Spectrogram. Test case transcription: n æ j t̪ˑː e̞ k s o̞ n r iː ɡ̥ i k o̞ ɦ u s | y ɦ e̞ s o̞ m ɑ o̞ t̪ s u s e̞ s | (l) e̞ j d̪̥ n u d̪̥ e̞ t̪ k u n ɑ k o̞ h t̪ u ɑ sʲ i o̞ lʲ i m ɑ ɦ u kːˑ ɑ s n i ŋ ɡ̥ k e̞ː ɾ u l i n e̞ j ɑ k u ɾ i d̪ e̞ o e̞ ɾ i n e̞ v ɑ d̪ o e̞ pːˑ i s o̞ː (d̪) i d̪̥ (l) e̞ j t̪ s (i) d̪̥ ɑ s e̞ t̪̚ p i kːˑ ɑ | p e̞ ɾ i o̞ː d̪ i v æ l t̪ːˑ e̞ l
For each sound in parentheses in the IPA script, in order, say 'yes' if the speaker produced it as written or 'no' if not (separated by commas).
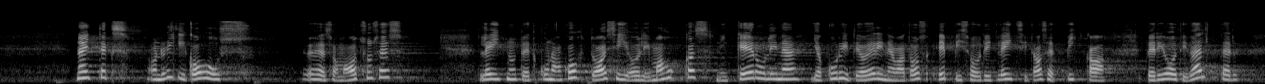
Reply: yes, yes, yes, yes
